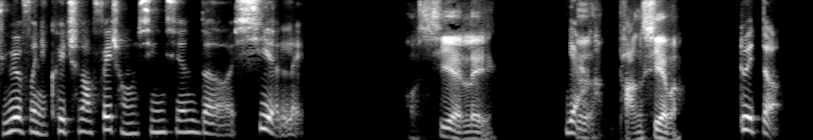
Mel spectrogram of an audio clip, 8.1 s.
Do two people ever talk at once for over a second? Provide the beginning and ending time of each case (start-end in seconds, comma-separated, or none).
none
